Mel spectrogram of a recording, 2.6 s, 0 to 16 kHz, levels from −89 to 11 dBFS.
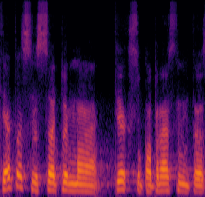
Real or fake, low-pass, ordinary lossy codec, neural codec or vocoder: fake; 14.4 kHz; Opus, 16 kbps; codec, 44.1 kHz, 2.6 kbps, SNAC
